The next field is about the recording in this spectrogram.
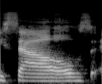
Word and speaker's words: salve: So I use things like tinctures and full CBD salves and or salves. Sorry, I just recently found out that it's pronounced salve instead of salve.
